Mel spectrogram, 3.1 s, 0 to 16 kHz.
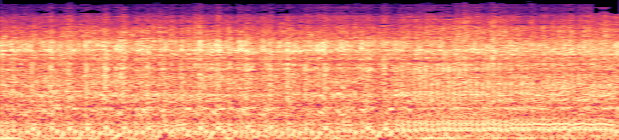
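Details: Small two-stroke engine, a mini dirtbike or new 80cc motorized bike, on a quick check after the rebuild: a fast, even buzz with no misses or knocks. It runs cleanly and is doing really good so far.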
